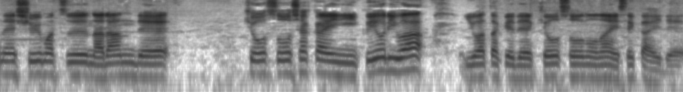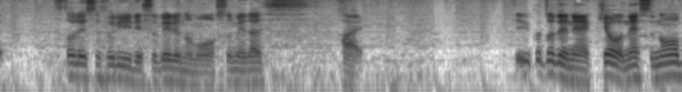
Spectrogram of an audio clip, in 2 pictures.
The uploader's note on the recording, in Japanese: 本日、白馬岩岳スキー場で滑り終了後 車の中から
